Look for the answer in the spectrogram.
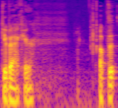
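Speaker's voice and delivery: whisper. Acted. Player whispers a message back to Shamdar, whisper. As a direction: softly murmur a secret summons. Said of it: "uh, whisper".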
